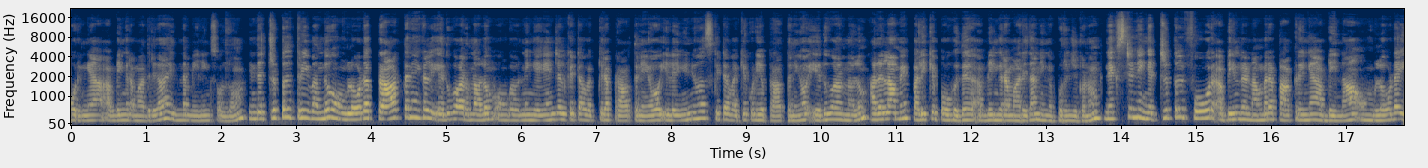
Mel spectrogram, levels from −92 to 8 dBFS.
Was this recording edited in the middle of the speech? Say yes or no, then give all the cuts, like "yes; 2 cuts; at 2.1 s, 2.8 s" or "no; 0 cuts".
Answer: no; 0 cuts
